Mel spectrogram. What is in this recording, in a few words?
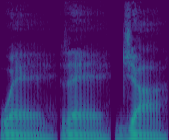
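"wereja", concatenated syllables; Affixing experiment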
